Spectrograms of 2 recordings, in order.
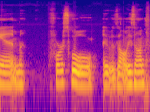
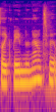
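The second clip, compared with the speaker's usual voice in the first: ordinary talk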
